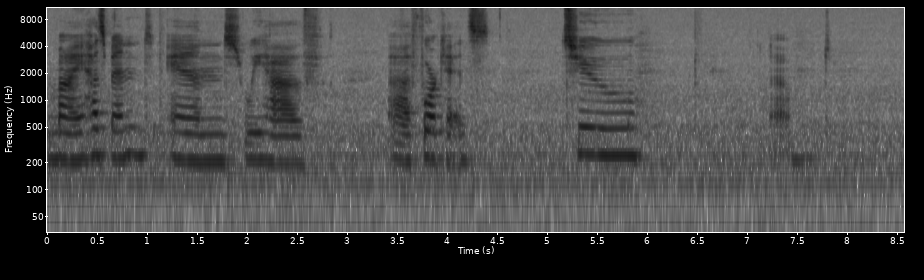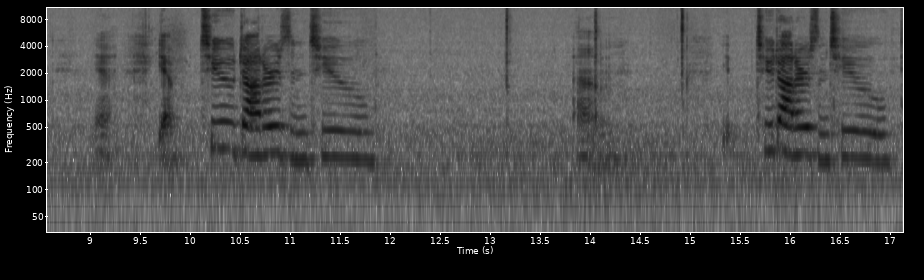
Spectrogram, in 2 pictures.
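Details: Mild Broca's aphasia (non-fluent aphasia), an acquired language disorder, in a woman who has difficulty expressing herself in conversation.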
